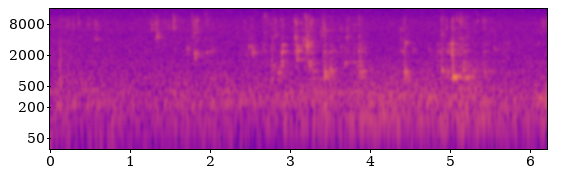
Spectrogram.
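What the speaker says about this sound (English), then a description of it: "we're going to go ahead and carefully pour this in our cup here" Leafy green juice from a Champion juicer poured and strained through pulp into a cup, heard as faint, steady dripping and trickling liquid against a low background hum.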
